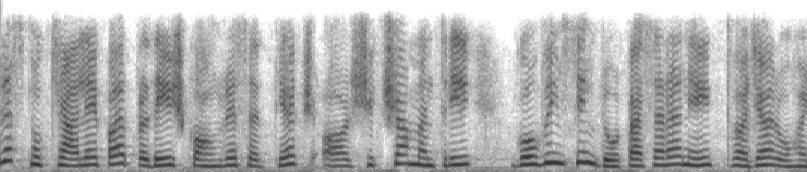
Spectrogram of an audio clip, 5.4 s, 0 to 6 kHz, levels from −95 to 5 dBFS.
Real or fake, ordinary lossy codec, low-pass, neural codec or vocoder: fake; none; 5.4 kHz; codec, 24 kHz, 3 kbps, HILCodec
